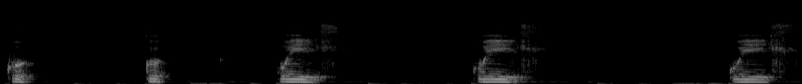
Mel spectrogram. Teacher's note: So, in English, the G makes a G sound. But now with the W on there, we purse our lips when we say it.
